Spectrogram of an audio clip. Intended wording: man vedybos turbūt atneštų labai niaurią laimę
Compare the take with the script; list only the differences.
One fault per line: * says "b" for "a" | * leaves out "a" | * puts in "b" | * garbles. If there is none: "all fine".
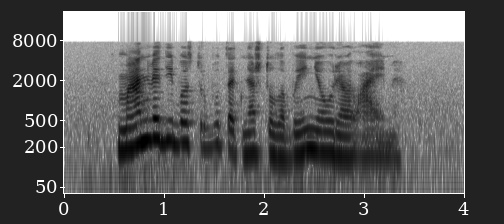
all fine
